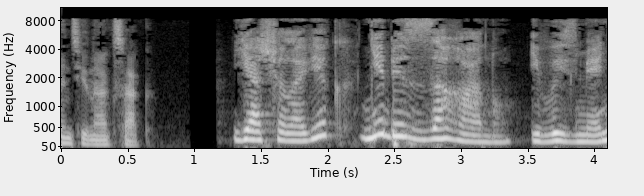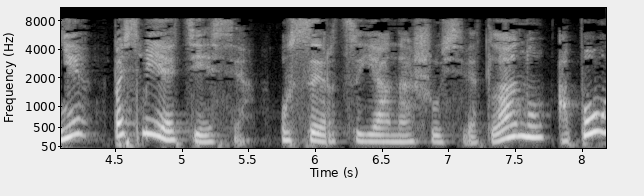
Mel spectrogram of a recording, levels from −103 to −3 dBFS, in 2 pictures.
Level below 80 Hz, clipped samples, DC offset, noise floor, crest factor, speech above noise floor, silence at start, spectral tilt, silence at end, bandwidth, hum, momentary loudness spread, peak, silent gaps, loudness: -52 dBFS; under 0.1%; under 0.1%; -69 dBFS; 16 dB; 46 dB; 0 s; -5 dB/octave; 0 s; 8.8 kHz; none; 9 LU; -6 dBFS; none; -23 LUFS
